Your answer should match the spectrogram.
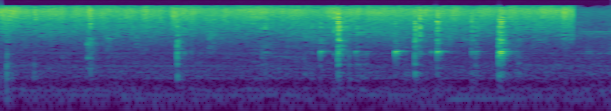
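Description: Kitchen sounds: a steady hiss that cuts off near the end, with several sharp clinks of metal utensils and pots, the loudest about five seconds in.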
